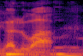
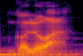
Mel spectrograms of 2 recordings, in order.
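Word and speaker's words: Gauloises: Y digo Gaulois porque el otro día una amiga que habla perfectamente francés me dijo, lo estás pronunciando mal, no es Gaulois, es Gaulois.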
